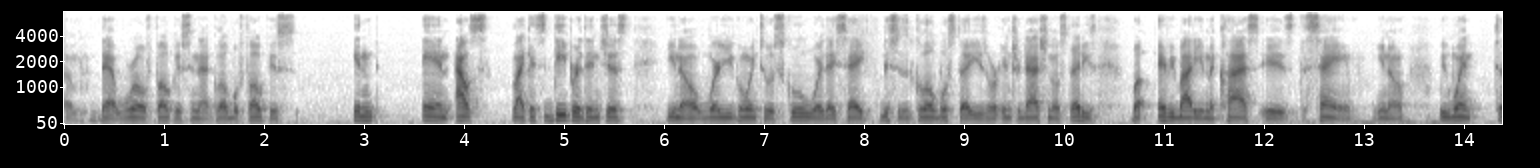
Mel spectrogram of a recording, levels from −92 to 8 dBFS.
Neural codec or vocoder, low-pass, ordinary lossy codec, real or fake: codec, 16 kHz, 8 kbps, FunCodec, trained on LibriTTS, 25 frames a second; 7.2 kHz; Opus, 64 kbps; fake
